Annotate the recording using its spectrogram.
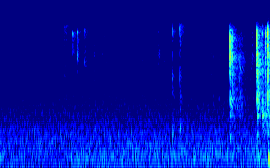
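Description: Computer keyboard keystrokes, a few light taps about a second in and again a little past halfway, then two much louder clicks near the end.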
